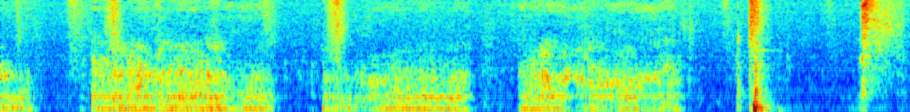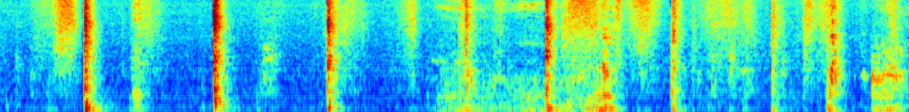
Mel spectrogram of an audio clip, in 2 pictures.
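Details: Playing Lhasa Apso growls in several low rumbling bursts of one to two seconds each, separated by short gaps, with sharp knocks, taps and scuffling noises throughout in a small indoor room.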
